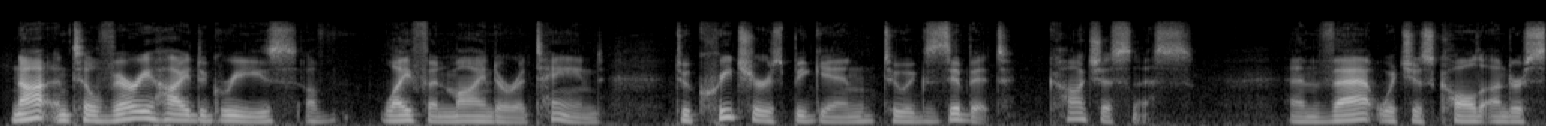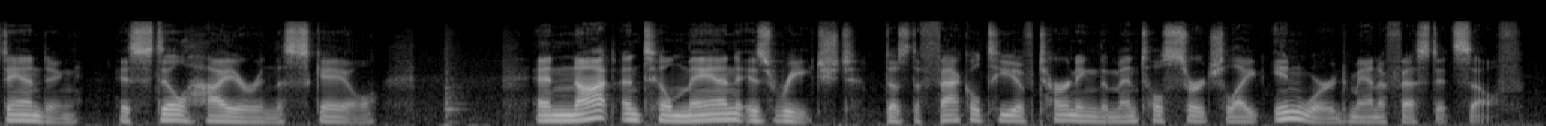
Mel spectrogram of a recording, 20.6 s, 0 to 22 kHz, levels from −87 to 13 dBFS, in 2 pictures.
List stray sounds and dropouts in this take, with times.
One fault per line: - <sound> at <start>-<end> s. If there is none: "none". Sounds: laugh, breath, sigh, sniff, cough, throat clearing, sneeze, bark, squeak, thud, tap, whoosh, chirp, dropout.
- tap at 13.2-13.6 s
